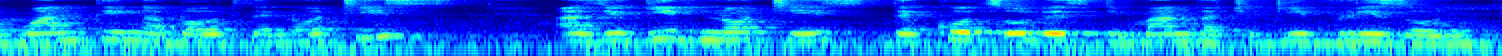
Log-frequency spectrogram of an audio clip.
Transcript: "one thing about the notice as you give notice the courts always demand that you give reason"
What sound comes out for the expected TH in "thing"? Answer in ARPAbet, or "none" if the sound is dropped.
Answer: TH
